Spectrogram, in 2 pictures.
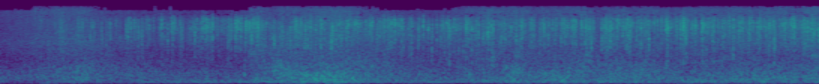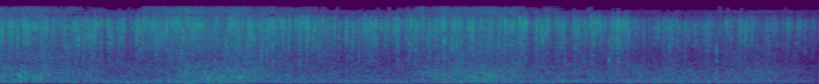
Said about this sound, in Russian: Вдруг позади себя я услышал грохот и шипение.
